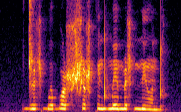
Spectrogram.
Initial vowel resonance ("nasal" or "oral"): nasal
